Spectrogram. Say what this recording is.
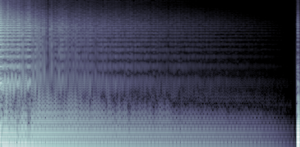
This is a sample of electronic interference. It was created using the electronic VST instrument Micro Tonic from Sonic Charge. Ideal for constructing electronic drumloops...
